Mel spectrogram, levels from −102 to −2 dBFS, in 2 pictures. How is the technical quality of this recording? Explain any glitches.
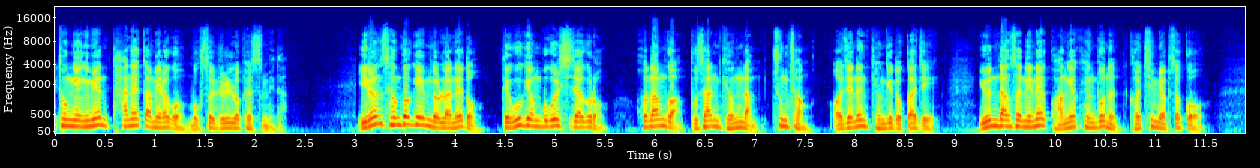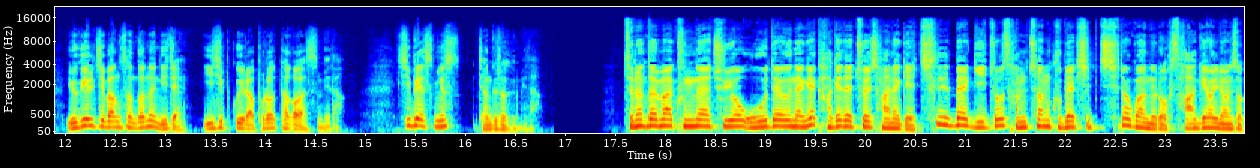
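The speech signal arrives intact, with no glitches to explain anywhere in the recording.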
